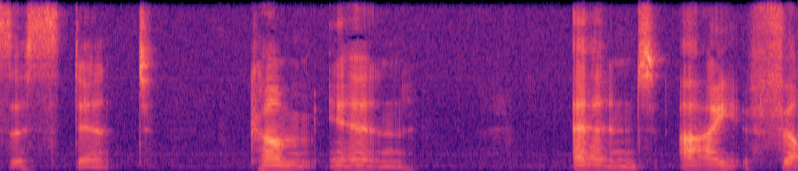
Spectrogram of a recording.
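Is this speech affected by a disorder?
Yes: essential tremor.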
